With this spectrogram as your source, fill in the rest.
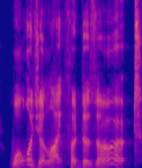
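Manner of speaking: put-on Birmingham accent, an attempt. Prompted for one more regional accent, attempted Birmingham accent.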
